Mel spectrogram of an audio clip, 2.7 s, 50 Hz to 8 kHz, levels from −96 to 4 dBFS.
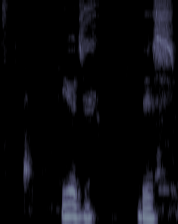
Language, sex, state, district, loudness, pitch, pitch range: Bengali, male, West Bengal, Paschim Medinipur, -49 LUFS, 165 Hz, 155-255 Hz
